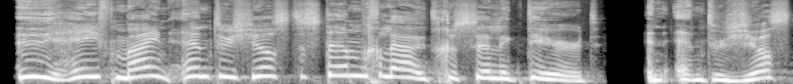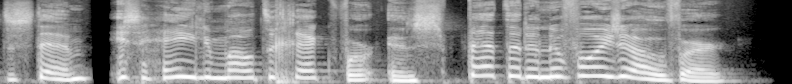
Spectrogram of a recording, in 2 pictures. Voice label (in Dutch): enthousiast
